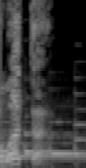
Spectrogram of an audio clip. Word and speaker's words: Huerta: Huerta. Yeah. Huerta. The H Huerta. is silent in Spanish, but you got everything else.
